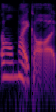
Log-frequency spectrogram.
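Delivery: utterly fed-up, exasperated voice. Voicing Marge pinching the bridge of her nose: exasperated Oh my god. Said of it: "Marge pinching the bridge of her nose like".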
